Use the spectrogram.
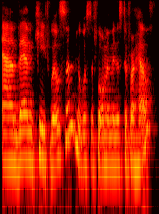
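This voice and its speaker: Older Swedish-accented woman, low voice, warm reflective storyteller; interview guest. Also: big pitch swings, normal speed. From Sweden.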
